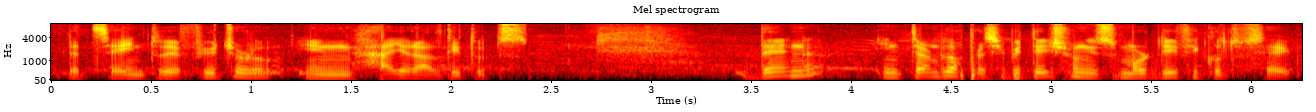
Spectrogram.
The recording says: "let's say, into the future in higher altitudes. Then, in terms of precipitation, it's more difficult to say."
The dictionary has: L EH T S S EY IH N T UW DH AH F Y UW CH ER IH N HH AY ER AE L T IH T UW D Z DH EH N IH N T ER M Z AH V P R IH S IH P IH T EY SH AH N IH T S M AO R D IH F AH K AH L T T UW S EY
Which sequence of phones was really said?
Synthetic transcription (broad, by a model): L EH T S S EY IH N T UW DH AH F Y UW CH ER IH N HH AY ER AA L T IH T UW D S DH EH N IH N T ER M S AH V P R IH S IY P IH T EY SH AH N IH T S M AO R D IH F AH K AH L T T UW S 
